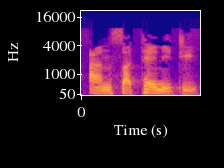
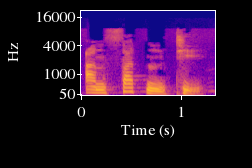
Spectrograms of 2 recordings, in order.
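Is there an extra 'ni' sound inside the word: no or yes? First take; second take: yes; no. First: An extra 'ni' sound is inserted mid-word. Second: No extra 'ni' sound is inserted mid-word. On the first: The speaker calls it wrong. "but not uncertainty" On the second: The speaker calls it right. "You say uncertainty"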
